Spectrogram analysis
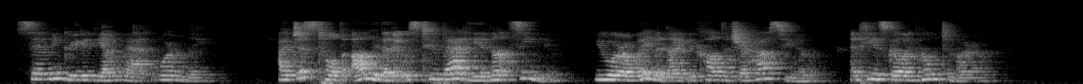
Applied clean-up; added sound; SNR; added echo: none; none; none; reverberation time 0.5 s.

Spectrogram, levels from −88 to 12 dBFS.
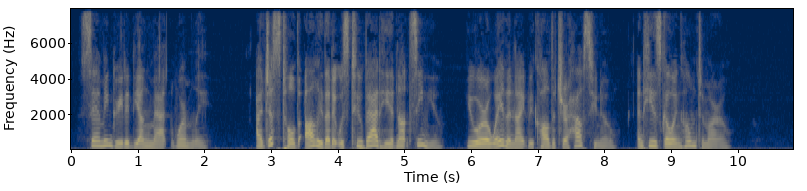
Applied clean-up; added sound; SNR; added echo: none; none; none; none.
